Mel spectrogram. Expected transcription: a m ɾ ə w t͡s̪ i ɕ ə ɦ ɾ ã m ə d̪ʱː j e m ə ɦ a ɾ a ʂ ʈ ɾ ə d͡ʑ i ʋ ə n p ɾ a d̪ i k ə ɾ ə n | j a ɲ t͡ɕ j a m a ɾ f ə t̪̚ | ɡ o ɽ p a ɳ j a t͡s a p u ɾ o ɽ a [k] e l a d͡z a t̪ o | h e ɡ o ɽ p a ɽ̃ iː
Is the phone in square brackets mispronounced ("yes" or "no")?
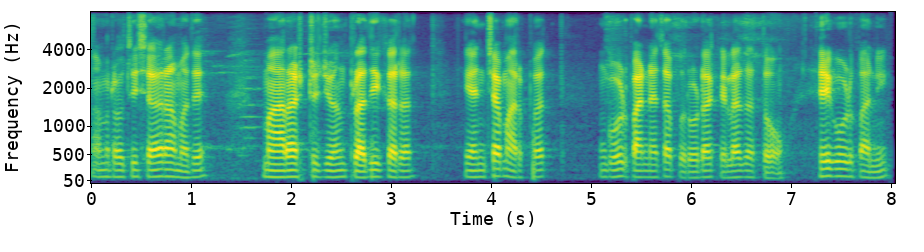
no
